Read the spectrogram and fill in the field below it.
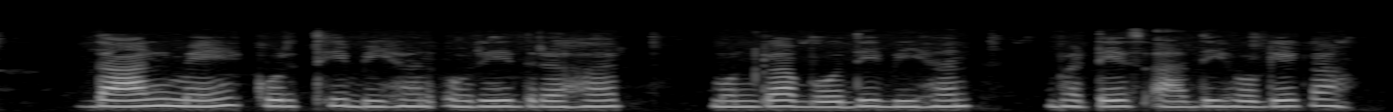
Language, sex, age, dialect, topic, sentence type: Chhattisgarhi, female, 56-60, Northern/Bhandar, agriculture, question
